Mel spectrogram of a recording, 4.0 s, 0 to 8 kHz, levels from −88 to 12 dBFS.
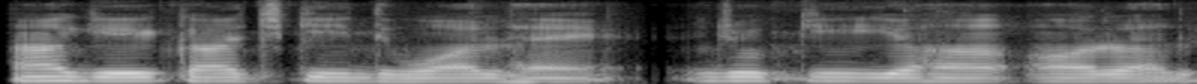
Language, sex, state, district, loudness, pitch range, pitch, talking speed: Hindi, male, Maharashtra, Gondia, -15 LUFS, 120-135 Hz, 125 Hz, 135 wpm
